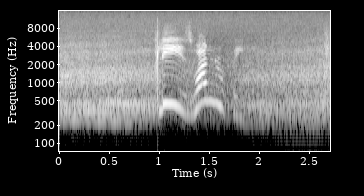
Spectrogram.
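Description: A young girl speaks loudly and pleadingly.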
